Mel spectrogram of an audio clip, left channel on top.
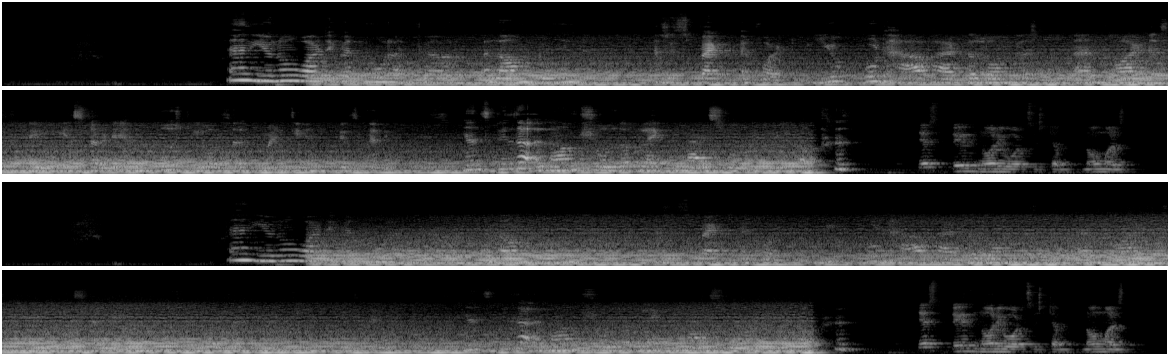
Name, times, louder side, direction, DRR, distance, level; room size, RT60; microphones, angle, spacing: voice 1, 2.2-6.0 6.5-15.7 16.2-20.2, left 4 dB, 85° left, 0.4 m, -31 dB
sound 1, 3.0-19.8, right 1 dB, 10° right, 0.3 m, -27 dB
voice 2, 20.8-22.9, left 1 dB, 35° right, 0.8 m, -38 dB
3.4 x 2.6 x 2.7 m
head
